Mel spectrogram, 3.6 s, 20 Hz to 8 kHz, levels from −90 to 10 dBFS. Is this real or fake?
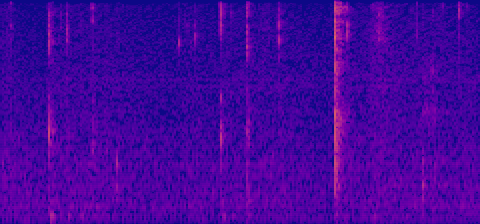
real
